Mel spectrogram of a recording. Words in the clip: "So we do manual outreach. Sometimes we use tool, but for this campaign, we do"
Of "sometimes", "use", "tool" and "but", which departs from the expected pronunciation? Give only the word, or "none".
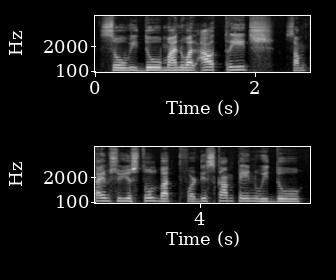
sometimes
